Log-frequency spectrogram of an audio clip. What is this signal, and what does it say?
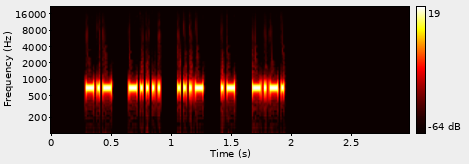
Morse code, heard as a keyed tone, about 52 wpm, spaced as for 36 wpm, 700 Hz. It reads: K6VAC
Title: USA Call Signs - 5 Characters - 2x Character Spacing - 50wpm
